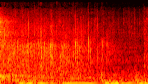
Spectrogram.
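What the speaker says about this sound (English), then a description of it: "Please give us the loud round of applause to Mr. Khachaturian for a welcoming speech" Audience applause at a ChainPoints blockchain forum in Armenia after a welcoming speech by the Minister of Economy: a dense, steady wash of clapping from a large room that holds evenly for the whole stretch.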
